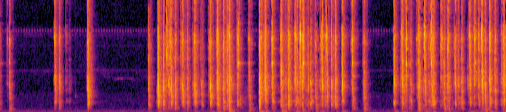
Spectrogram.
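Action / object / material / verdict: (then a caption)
tap / mechanical keyboard with clicky switches and PBT plastic keycaps / plastic / none. Fingertips with short painted nails type fast on a full-size mechanical keyboard with Razer green clicky switches and pink-blue PBT plastic keycaps, resting on a desk. A few scattered clicks give way to dense, uneven bursts of sharp, bright clacks with a short pause in the middle. Each keystroke is crisp and dies out almost at once.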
